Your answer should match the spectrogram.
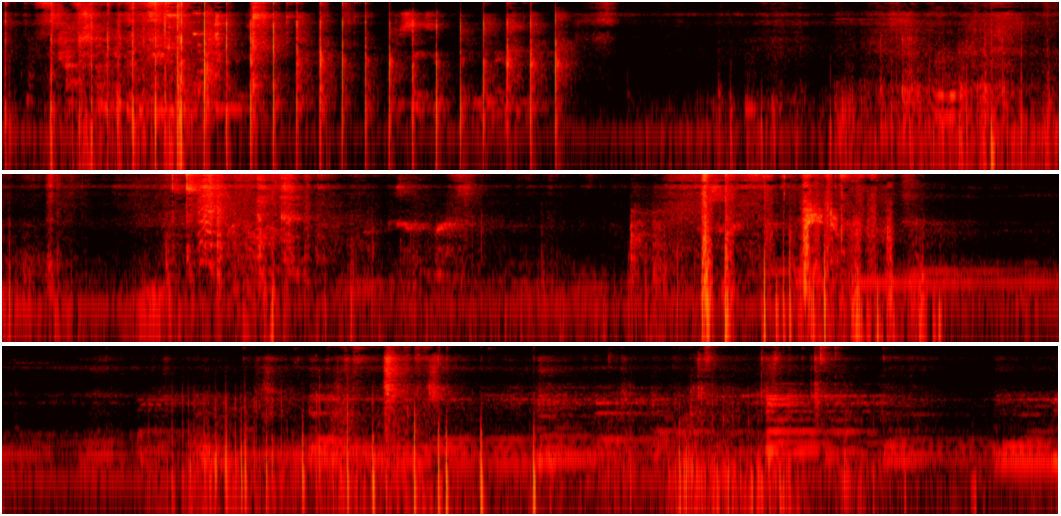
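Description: Doberman pinschers licking at each other's mouths and faces: a fast run of wet smacking clicks, about four a second, then further bursts of licking. About halfway through, music with sustained notes comes in under it.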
